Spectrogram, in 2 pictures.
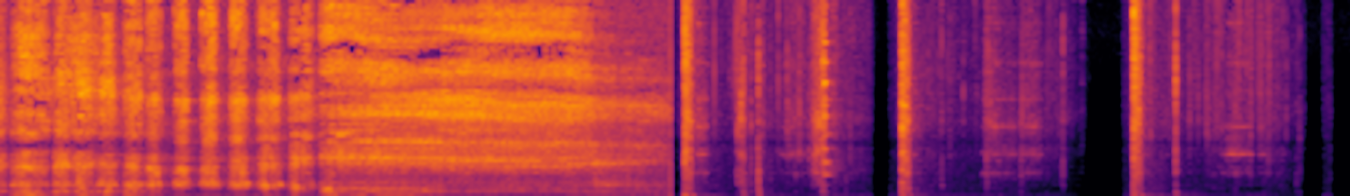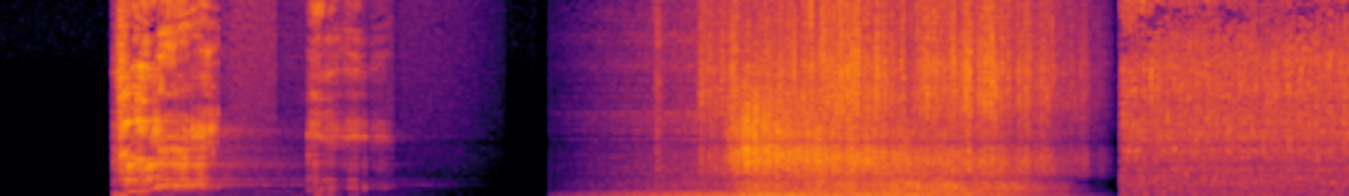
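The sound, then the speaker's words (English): Staged effect of a vampire being impaled on a wooden stake and exploding: harsh rasping, wood-like scraping, then a few sharp cracks between quiet gaps, and finally a loud, swelling rush of noisy hiss that cuts off abruptly. “The sound of a Jeffrey Epstein vampire exploding as we impaled him on a wooden stake.”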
